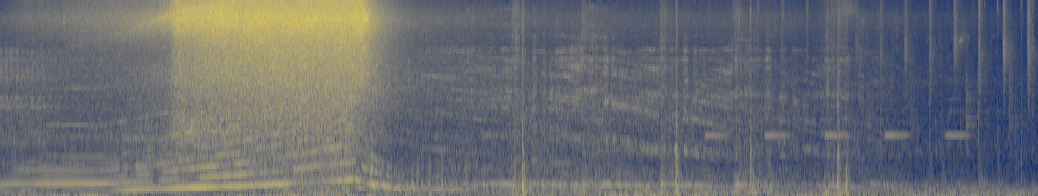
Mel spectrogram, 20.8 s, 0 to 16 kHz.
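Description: Twin-turbo Dodge Viper V10 making a full-throttle dyno pull: the engine note climbs steadily for about seven seconds and gets much louder and rougher for its last few seconds. Then the throttle closes, the revs drop quickly back toward idle, and a few sharp cracks follow. Near the end there is a run of five short beeps.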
